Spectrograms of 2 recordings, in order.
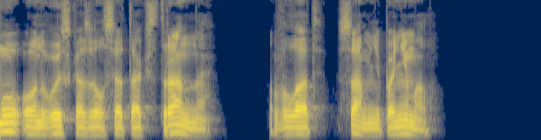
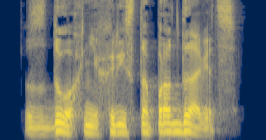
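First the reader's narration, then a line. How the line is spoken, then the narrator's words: Angry hissing. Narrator (Russian): злобно шипя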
